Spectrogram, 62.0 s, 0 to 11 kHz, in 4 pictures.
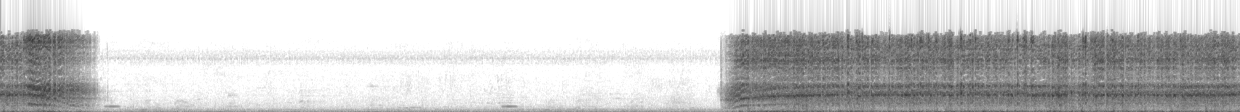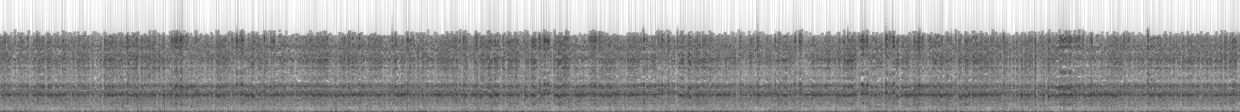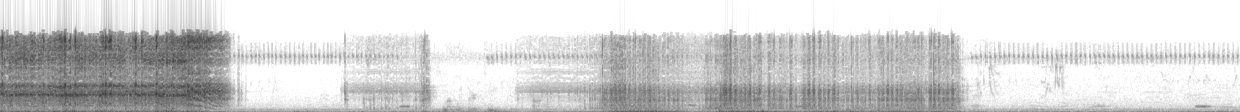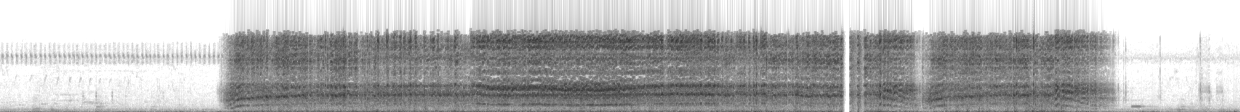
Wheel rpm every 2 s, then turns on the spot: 40, 0, 0, 0, 80, 230, 230, 230, 230, 230, 230, 230, 230, 230, 230, 230, 160, 0, 0, 20, 30, 20, 0, 0, 10, 210, 230, 220, 190, 170, 40.
38-44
